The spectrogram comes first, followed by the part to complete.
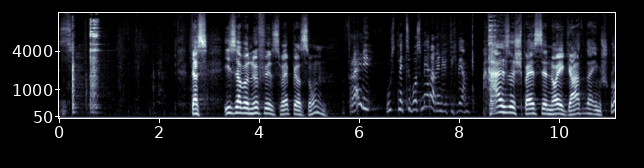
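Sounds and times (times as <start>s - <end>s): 
plates being set down on a table being laid for a meal: 0.3s - 1.1s
speech: 2.6s - 5.4s, 6.1s - 11.1s.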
